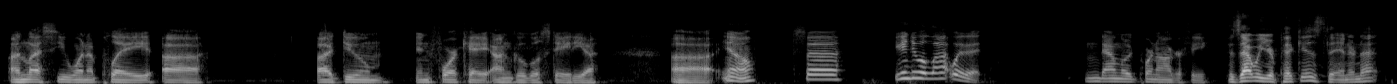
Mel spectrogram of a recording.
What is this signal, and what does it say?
Speech in English. There is no code.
